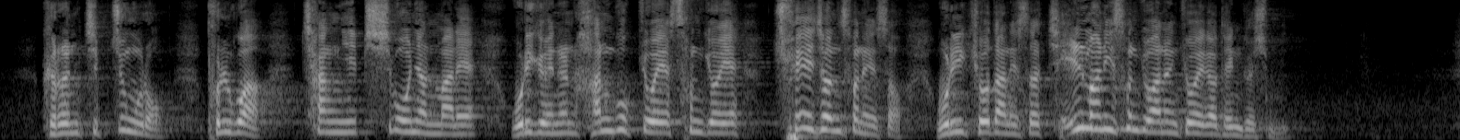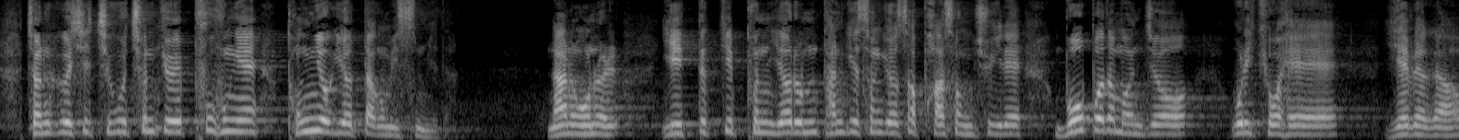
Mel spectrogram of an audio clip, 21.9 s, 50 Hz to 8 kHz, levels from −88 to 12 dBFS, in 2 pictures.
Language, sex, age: Korean, male, 50-69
